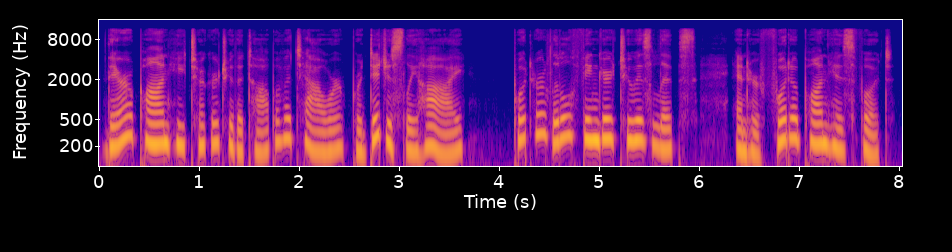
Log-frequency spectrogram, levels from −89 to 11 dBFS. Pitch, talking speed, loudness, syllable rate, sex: 205 Hz, 185 wpm, -16 LUFS, 4.9 syllables/s, female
